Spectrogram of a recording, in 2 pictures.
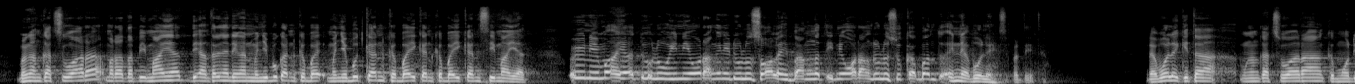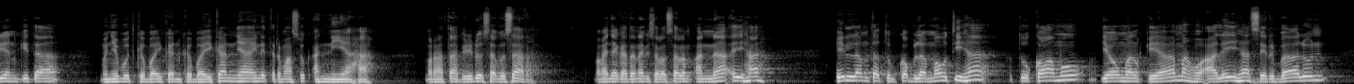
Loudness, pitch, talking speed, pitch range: -17 LUFS, 155 Hz, 135 wpm, 135-180 Hz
